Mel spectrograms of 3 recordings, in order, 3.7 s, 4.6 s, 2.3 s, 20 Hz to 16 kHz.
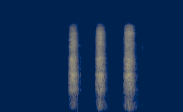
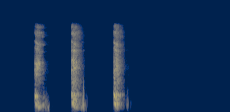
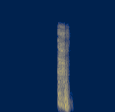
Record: {"exhalation_length": "3.7 s", "exhalation_amplitude": 15387, "exhalation_signal_mean_std_ratio": 0.28, "three_cough_length": "4.6 s", "three_cough_amplitude": 16638, "three_cough_signal_mean_std_ratio": 0.25, "cough_length": "2.3 s", "cough_amplitude": 16621, "cough_signal_mean_std_ratio": 0.24, "survey_phase": "beta (2021-08-13 to 2022-03-07)", "age": "18-44", "gender": "Male", "wearing_mask": "No", "symptom_none": true, "smoker_status": "Never smoked", "respiratory_condition_asthma": false, "respiratory_condition_other": false, "recruitment_source": "REACT", "submission_delay": "6 days", "covid_test_result": "Negative", "covid_test_method": "RT-qPCR", "influenza_a_test_result": "Unknown/Void", "influenza_b_test_result": "Unknown/Void"}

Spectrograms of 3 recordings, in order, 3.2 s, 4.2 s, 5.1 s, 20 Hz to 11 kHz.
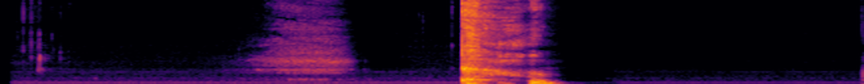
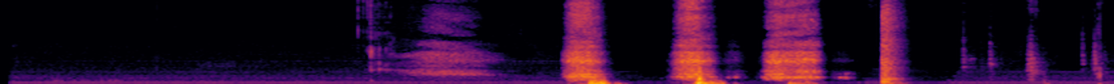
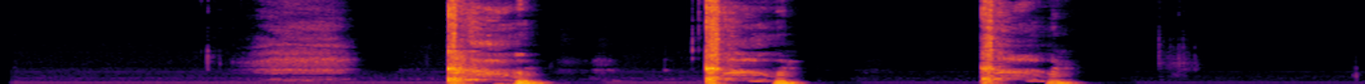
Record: {"cough_length": "3.2 s", "cough_amplitude": 32768, "cough_signal_mean_std_ratio": 0.23, "exhalation_length": "4.2 s", "exhalation_amplitude": 32768, "exhalation_signal_mean_std_ratio": 0.29, "three_cough_length": "5.1 s", "three_cough_amplitude": 32768, "three_cough_signal_mean_std_ratio": 0.3, "survey_phase": "beta (2021-08-13 to 2022-03-07)", "age": "65+", "gender": "Female", "wearing_mask": "No", "symptom_none": true, "smoker_status": "Ex-smoker", "respiratory_condition_asthma": false, "respiratory_condition_other": false, "recruitment_source": "REACT", "submission_delay": "8 days", "covid_test_result": "Negative", "covid_test_method": "RT-qPCR", "influenza_a_test_result": "Negative", "influenza_b_test_result": "Negative"}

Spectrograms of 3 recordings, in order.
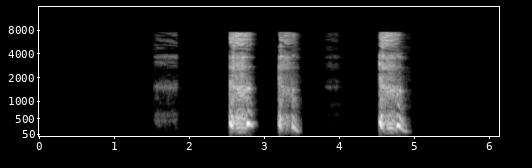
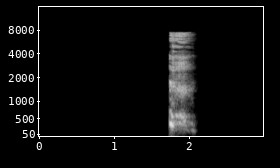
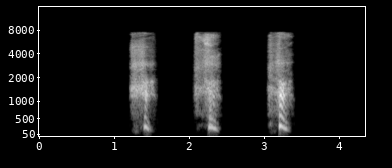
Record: {"three_cough_length": "6.1 s", "three_cough_amplitude": 19243, "three_cough_signal_mean_std_ratio": 0.27, "cough_length": "3.0 s", "cough_amplitude": 9779, "cough_signal_mean_std_ratio": 0.22, "exhalation_length": "4.4 s", "exhalation_amplitude": 22450, "exhalation_signal_mean_std_ratio": 0.28, "survey_phase": "beta (2021-08-13 to 2022-03-07)", "age": "45-64", "gender": "Female", "wearing_mask": "No", "symptom_cough_any": true, "symptom_runny_or_blocked_nose": true, "symptom_shortness_of_breath": true, "symptom_fatigue": true, "symptom_fever_high_temperature": true, "symptom_headache": true, "symptom_onset": "2 days", "smoker_status": "Never smoked", "respiratory_condition_asthma": false, "respiratory_condition_other": false, "recruitment_source": "Test and Trace", "submission_delay": "2 days", "covid_test_result": "Positive", "covid_test_method": "RT-qPCR", "covid_ct_value": 18.0, "covid_ct_gene": "ORF1ab gene", "covid_ct_mean": 18.2, "covid_viral_load": "1000000 copies/ml", "covid_viral_load_category": "High viral load (>1M copies/ml)"}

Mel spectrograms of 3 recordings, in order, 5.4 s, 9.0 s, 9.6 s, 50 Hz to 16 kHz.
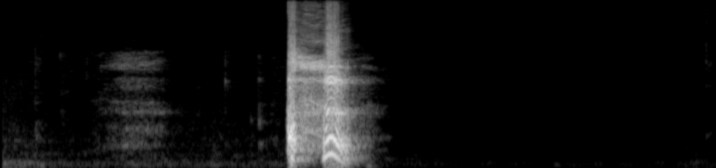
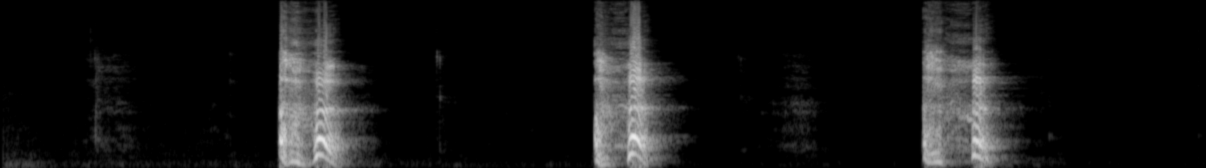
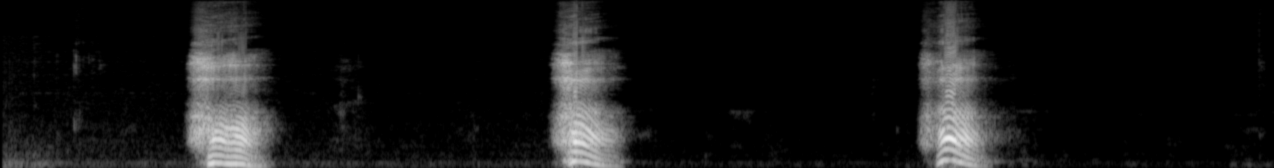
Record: {"cough_length": "5.4 s", "cough_amplitude": 32279, "cough_signal_mean_std_ratio": 0.21, "three_cough_length": "9.0 s", "three_cough_amplitude": 31509, "three_cough_signal_mean_std_ratio": 0.24, "exhalation_length": "9.6 s", "exhalation_amplitude": 31237, "exhalation_signal_mean_std_ratio": 0.28, "survey_phase": "alpha (2021-03-01 to 2021-08-12)", "age": "65+", "gender": "Male", "wearing_mask": "No", "symptom_none": true, "smoker_status": "Never smoked", "respiratory_condition_asthma": false, "respiratory_condition_other": false, "recruitment_source": "REACT", "submission_delay": "1 day", "covid_test_result": "Negative", "covid_test_method": "RT-qPCR"}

